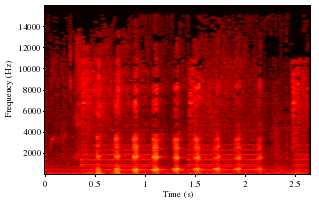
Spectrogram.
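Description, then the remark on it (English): A quick run of about eight short, evenly spaced car horn honks pulses between beats over a steady humming tone, moderately loud, with no one talking. “Well, that's a nice effect with the honking between each beat.”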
